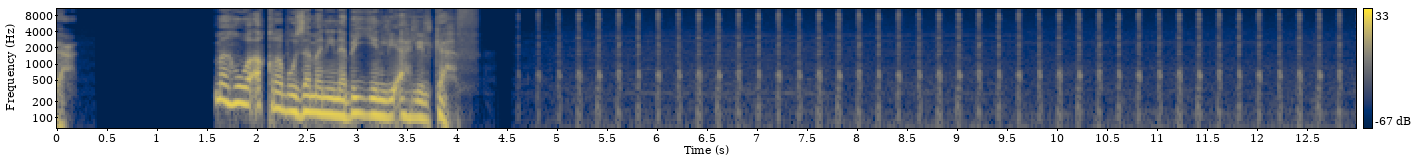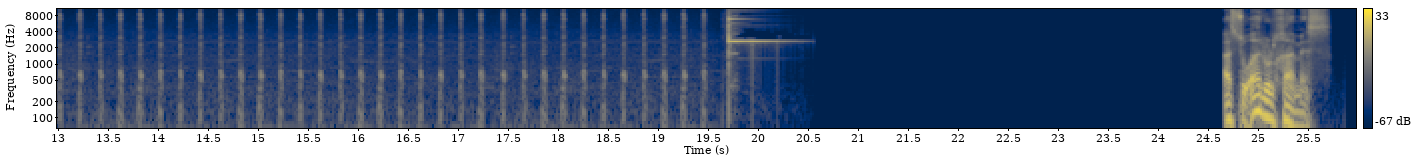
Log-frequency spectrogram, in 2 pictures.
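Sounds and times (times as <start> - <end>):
clock ticking: 4.6 - 19.7
loud ringing ding: 19.7 - 20.6.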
